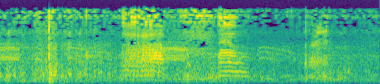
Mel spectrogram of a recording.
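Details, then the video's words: Crows at a mid-morning meal between breakfast and lunch, with a few loud raspy caws in the middle and a sharp click near the start, over a constant noisy background. "Krähenbrunch /crow`s brunch"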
